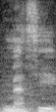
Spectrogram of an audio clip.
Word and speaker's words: Messi: Messi is that correct like messy messy like how people make a mess right that's the correct correct messy it's Italian it's Italian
